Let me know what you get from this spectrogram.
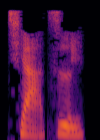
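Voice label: "卡子", Mandarin Chinese; chinese-flashcards; hsk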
